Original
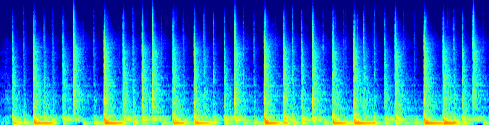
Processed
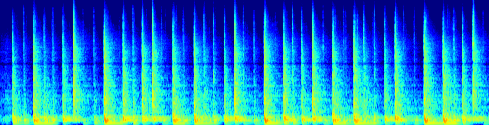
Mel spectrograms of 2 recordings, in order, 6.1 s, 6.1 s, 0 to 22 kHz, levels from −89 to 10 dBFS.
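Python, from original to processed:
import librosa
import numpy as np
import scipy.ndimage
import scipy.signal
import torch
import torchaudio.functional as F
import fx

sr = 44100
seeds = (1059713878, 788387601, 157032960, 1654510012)

y = scipy.signal.sosfilt(scipy.signal.butter(4, 120.0, 'highpass', fs=sr, output='sos'), x)
y = fx.notch(y, sr, hz=2700.0, q=11.0)
y = F.gain(torch.from_numpy(y), 3.0).numpy()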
